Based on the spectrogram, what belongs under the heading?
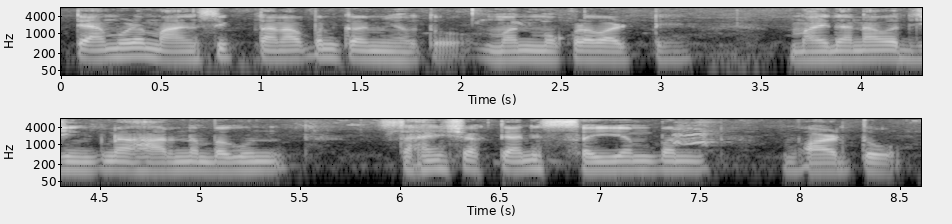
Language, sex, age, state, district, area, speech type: Marathi, male, 18-30, Maharashtra, Nagpur, rural, spontaneous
